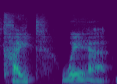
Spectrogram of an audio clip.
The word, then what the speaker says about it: Kytwayhat: You're actually really close. – Okay. – Kytwayhat is close. It's Kytwayhat.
